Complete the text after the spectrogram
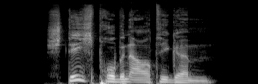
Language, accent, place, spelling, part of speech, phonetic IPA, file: German, Germany, Berlin, stichprobenartigem, adjective, [ˈʃtɪçpʁoːbn̩ˌʔaːɐ̯tɪɡəm], De-stichprobenartigem.ogg
- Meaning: strong dative masculine/neuter singular of stichprobenartig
